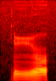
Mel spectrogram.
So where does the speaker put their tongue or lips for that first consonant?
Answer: tongue tip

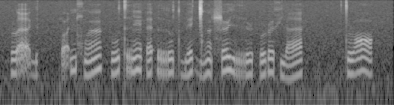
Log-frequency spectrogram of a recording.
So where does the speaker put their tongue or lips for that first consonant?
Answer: retroflex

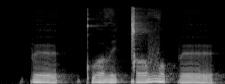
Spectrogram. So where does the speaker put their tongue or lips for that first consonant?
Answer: lips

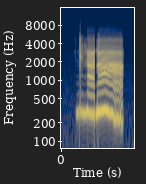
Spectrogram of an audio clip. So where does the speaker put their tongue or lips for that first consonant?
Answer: velum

